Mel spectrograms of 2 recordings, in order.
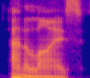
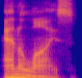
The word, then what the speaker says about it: analyze: This word is often mispronounced with too many syllables or a misplaced stress. When you analyze data, your voice should mirror that careful process. Start by exaggerating the initial an sound, making it robust and clear before moving through the remaining syllables.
